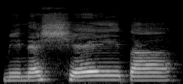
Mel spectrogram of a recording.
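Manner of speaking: मिनश शैता as MENASH SHETA, spread E; majhool mistake. Shown as a demonstration. Teacher showing how people err, slow SHETA. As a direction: flatten SHAY into SHE in शैता, slow. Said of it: "शीन की मजहूल अदायगी".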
